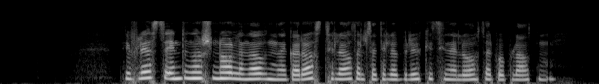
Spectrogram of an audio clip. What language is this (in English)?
Norwegian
